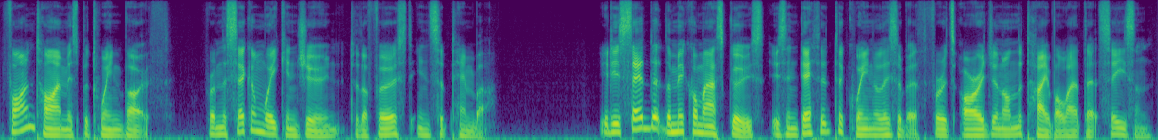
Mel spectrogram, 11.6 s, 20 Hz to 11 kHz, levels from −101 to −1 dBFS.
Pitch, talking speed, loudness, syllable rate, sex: 115 Hz, 195 wpm, -19 LUFS, 5.3 syllables/s, male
